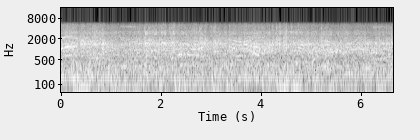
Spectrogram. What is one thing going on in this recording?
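A fairground ride whirls around with a loud rushing rumble.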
